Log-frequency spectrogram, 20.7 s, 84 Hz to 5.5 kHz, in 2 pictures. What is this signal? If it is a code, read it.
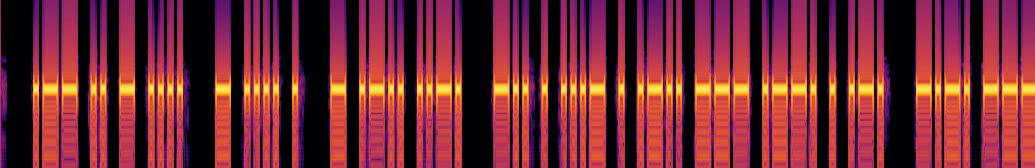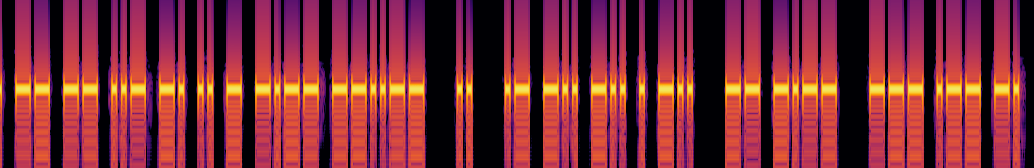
Morse code, heard as a keyed tone, about 25 wpm, 600 Hz. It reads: WITH THE TLF DEVELOPER COMMUNITY, I ADDED MY OWN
